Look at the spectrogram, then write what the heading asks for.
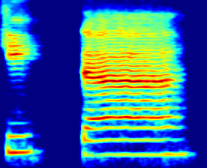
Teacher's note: ta is 2 counts long because this standing fatha is just like alif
